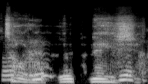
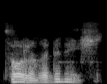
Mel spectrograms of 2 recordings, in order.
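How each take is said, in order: First: Higher-pitched mock DJ announcer. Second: Low, soft DJ announcer. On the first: Friend mimicking James's DJ voice on a move name, playful DJ voice. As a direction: put on an exaggerated DJ voice. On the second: Pretend. Co-host playing along with the teasing, low DJ voice. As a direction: drop it low like a radio DJ. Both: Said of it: "like your D J voice".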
